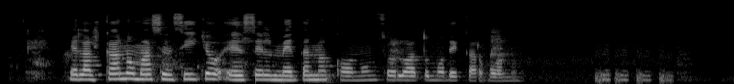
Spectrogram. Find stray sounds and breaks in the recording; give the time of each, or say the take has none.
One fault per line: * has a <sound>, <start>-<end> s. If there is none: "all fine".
* has a laugh, 5.9-6.7 s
